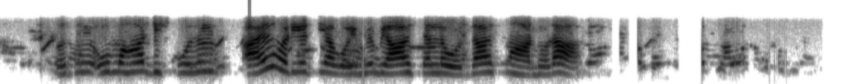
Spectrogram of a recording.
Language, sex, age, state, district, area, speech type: Dogri, female, 30-45, Jammu and Kashmir, Udhampur, rural, conversation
